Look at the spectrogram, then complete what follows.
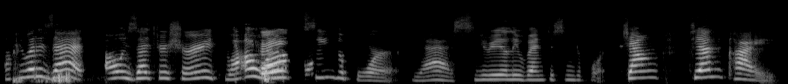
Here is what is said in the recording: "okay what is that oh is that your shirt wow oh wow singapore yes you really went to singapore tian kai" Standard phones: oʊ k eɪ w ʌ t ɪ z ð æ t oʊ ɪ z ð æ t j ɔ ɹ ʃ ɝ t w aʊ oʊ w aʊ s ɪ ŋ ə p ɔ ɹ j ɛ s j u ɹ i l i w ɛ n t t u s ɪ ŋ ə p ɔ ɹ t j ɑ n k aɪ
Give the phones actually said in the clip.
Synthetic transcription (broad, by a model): oʊ k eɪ w ʌ t ɪ z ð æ t oʊ ɪ z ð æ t j ɔ ɹ ʃ ɝ t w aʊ oʊ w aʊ s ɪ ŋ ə p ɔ ɹ j ɛ s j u ɹ i l i w ɛ n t t u s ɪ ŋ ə p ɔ ɹ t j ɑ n k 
